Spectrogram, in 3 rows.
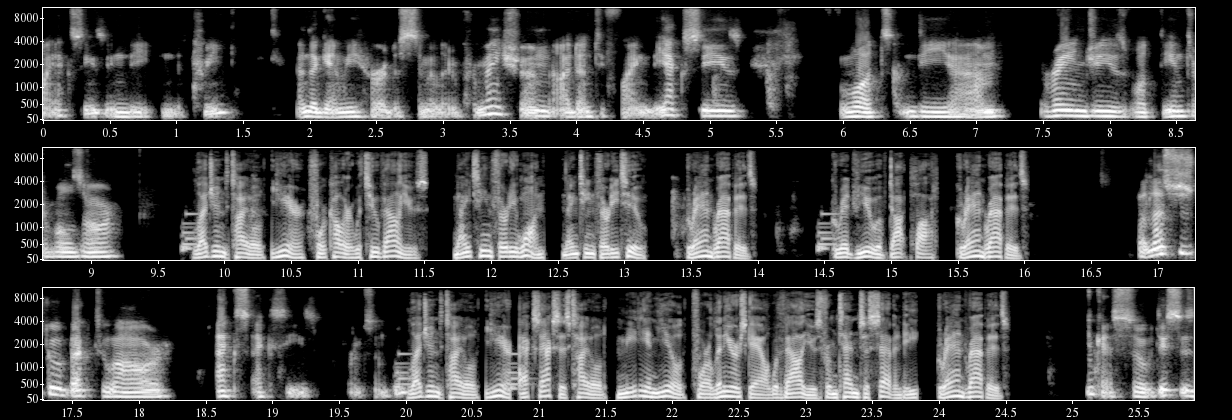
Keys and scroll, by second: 19.6 Left.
